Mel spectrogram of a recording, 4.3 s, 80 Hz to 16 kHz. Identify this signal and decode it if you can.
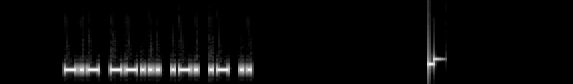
Morse code, heard as a keyed tone, about 39 wpm, 700 Hz. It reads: K7RAI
